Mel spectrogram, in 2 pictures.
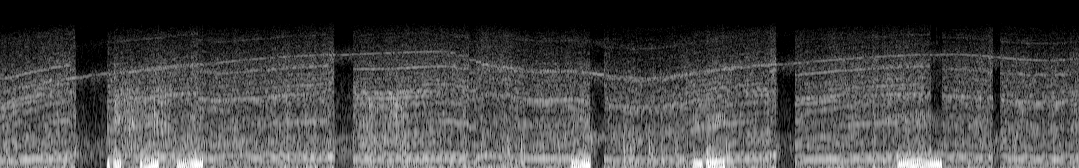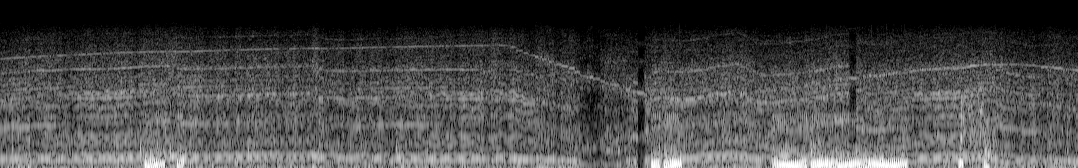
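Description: A racing car engine screams steadily, its pitch rising and falling with gear changes.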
